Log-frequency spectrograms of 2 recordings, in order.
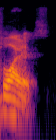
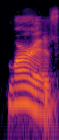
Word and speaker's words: Soares: Soares. Soares. Emphasize the A.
